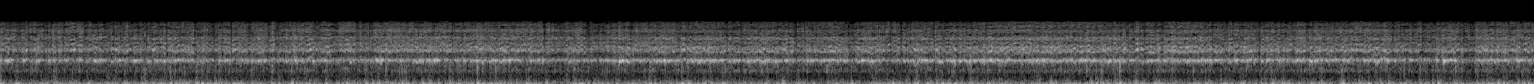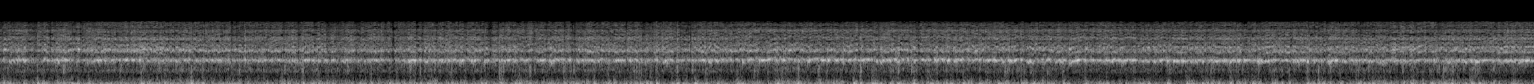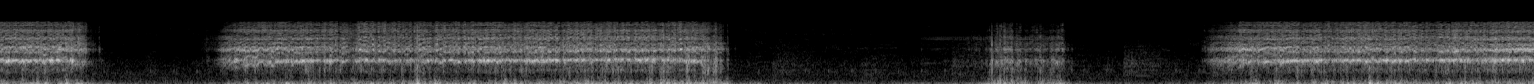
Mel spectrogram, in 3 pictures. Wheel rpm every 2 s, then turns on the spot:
150, 150, 150, 150, 150, 150, 160, 160, 150, 160, 160, 160, 160, 150, 150, 110, 70, 150, 140, 10, 10, 80, 160.
40-42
